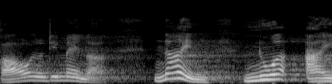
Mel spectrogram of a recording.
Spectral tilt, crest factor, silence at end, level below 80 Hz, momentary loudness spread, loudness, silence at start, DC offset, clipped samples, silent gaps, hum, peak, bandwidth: -8 dB/octave; 16 dB; 0 s; -56 dBFS; 14 LU; -20 LUFS; 0 s; under 0.1%; under 0.1%; none; none; -4 dBFS; 9.8 kHz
